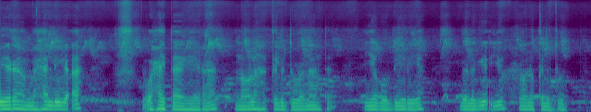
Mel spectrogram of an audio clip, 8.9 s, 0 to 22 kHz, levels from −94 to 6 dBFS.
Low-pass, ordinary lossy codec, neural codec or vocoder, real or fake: none; none; vocoder, 44.1 kHz, 128 mel bands, Pupu-Vocoder; fake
